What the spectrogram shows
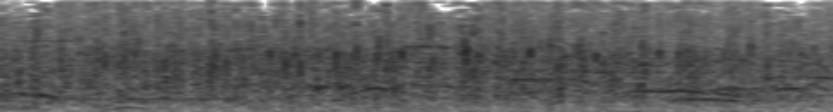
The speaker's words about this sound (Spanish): ¡Hey! No hace falta que aplaudáis cada vez, pero muchas gracias.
